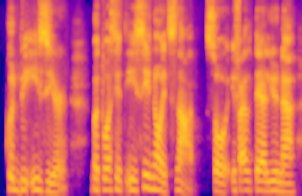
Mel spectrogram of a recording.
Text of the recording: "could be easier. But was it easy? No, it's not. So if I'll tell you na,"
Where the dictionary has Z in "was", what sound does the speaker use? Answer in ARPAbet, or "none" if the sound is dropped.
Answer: S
